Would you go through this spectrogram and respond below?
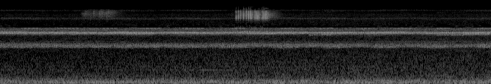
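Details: Summertime crickets recorded in New England, a constant high-pitched ringing drone layered over a lower steady hum, with two brief louder higher chirp bursts.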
